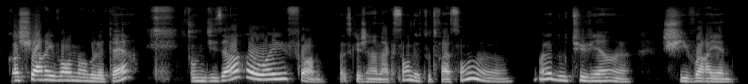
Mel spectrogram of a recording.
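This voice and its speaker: A Frenchwoman with a low, mellow voice talks briskly, her pitch swinging widely. Interviewed casually for a documentary, she's reflective and earnest, acting out remembered conversations by mimicking the other people in them.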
